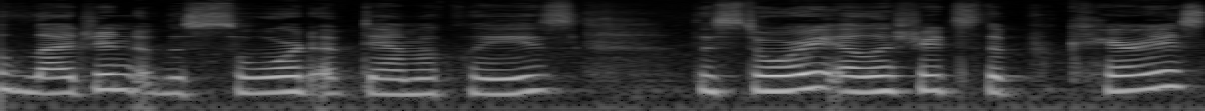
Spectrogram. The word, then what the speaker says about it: Damocles: Damocles. Wait, I need to sound. Damocles. Damocles. Mles. Stress on the first syllable.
